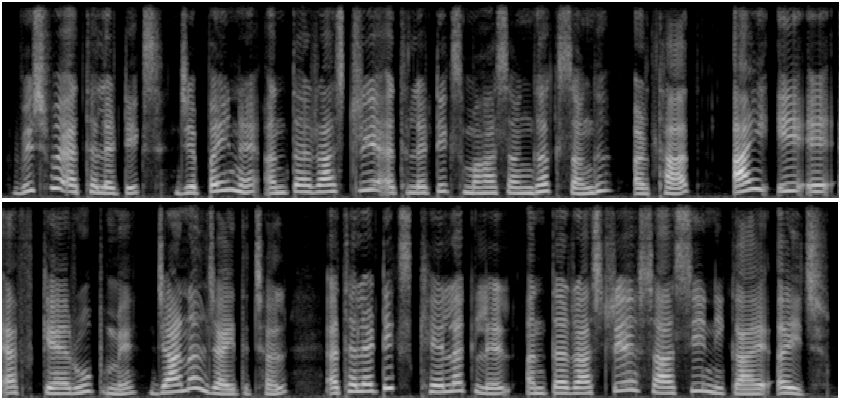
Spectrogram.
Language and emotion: Maithili, neutral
